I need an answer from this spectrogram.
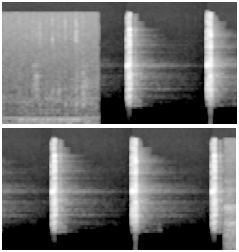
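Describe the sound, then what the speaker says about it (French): A wristwatch sound effect for a watch advertisement ticks five times, sharp isolated clicks about one second apart over near-silence, after a short stretch of low background hum. "le tic-tac de la montre qu'on peut entendre"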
